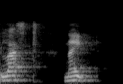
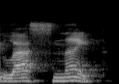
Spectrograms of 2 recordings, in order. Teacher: your tongue is at the alveolar position, but it doesn't do a stop on a nasal. It just drops the stop and does the nasal.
